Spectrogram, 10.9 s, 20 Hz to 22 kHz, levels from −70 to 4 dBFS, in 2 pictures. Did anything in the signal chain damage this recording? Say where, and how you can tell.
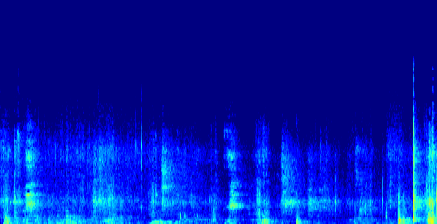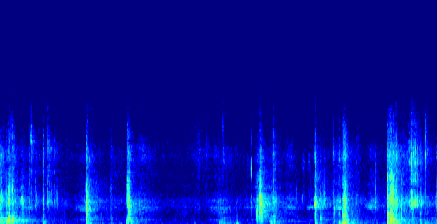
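No, nothing along the chain seems to have harmed these everyday sounds, and there's nothing to point to at any stage.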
